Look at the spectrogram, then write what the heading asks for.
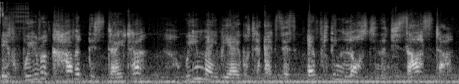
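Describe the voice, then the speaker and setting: A man's voice: high voice, expressive, quick pace. An actor playing an earnest, eager male researcher in a video game, with noise behind him. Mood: excited, grateful. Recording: noisy game ambience behind.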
